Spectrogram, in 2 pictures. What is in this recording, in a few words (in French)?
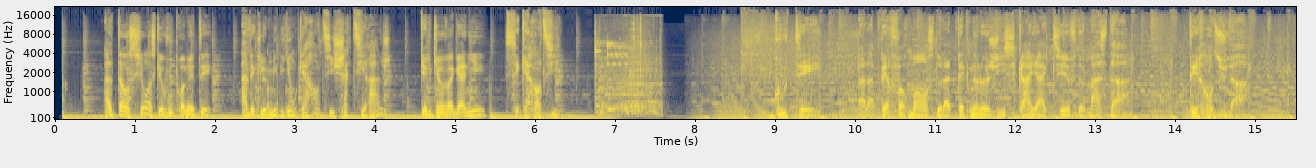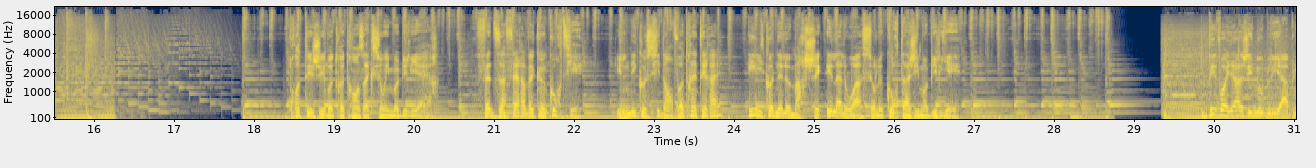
Annonceur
